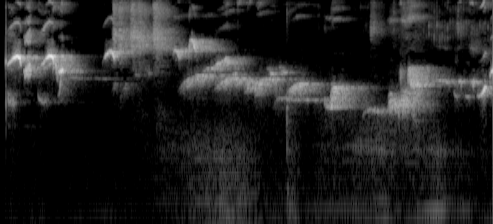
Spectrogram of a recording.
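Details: White-rumped shama singing in an agitated, excited state: varied whistled phrases, slurred notes sliding between mid and high pitch, a brief pause, then buzzy downslurred notes and rising whistles.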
